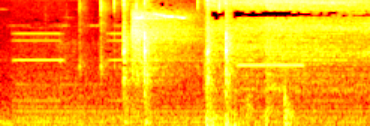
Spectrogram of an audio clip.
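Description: Bus doors open with a hiss and clunk.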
